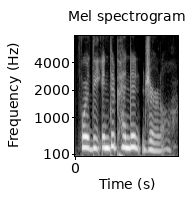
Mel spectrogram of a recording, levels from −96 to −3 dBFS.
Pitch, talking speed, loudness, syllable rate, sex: 235 Hz, 155 wpm, -15 LUFS, 5.6 syllables/s, female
